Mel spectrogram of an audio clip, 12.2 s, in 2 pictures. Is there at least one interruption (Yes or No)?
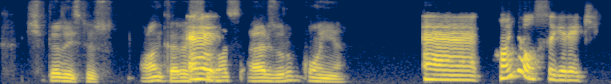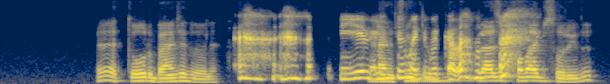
Yes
